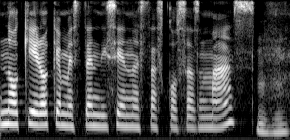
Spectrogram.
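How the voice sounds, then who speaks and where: A woman's voice with a dry, close sound and no echo on a very clean recording over a silent background. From Mexico, Durango. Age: 50s. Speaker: worship leader and author. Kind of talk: interview conversation.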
